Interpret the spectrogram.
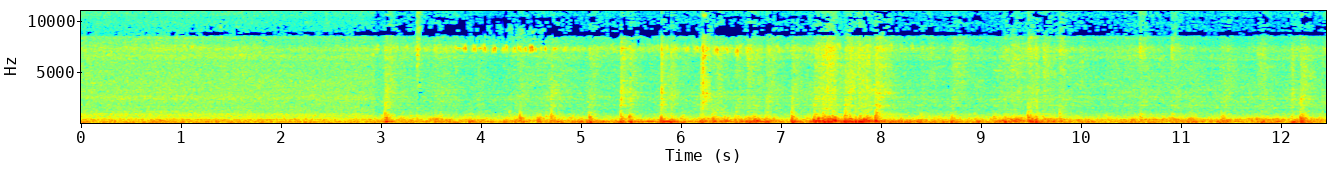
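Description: Passenger train running along the line, heard from inside the coach: a steady rumble of wheels on the track with irregular clacks as the wheels cross rail joints.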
